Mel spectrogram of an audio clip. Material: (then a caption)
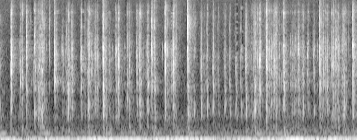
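Plastic. Fingertips type steadily on a backlit chiclet computer keyboard with plastic keycaps, producing a dense run of quick, bright clicky taps. A steady low hum sits beneath the typing throughout.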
